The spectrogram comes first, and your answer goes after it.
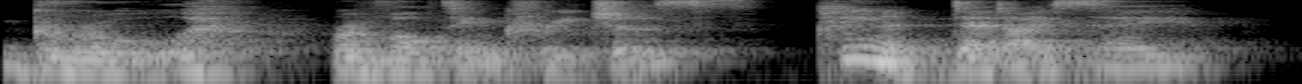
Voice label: Patrol Spoken, Soldier Female; Battle; Barks; Dialog; Sinecure Soldier Female A

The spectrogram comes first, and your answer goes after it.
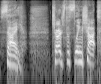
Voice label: Operator Voice; New War; Torpedo

